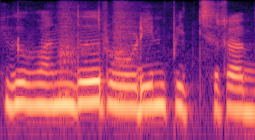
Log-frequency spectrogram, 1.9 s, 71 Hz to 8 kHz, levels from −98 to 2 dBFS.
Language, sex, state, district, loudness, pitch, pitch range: Kannada, female, Karnataka, Bidar, -14 LUFS, 230 Hz, 215-235 Hz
